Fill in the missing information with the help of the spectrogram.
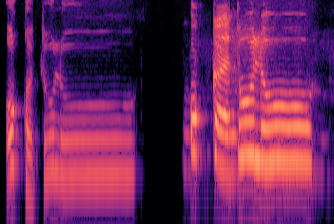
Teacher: this is qaf is qalqala, so you have to make a slight jerk there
